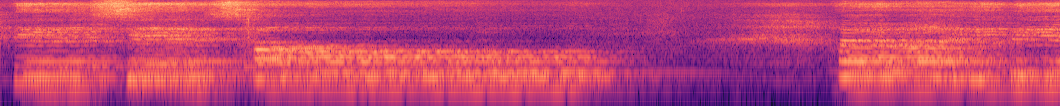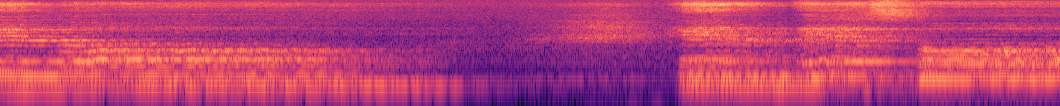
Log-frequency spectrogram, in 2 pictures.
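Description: A woman singing a cappella, unaccompanied, in three sustained phrases with short breaths about three and eight seconds in.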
